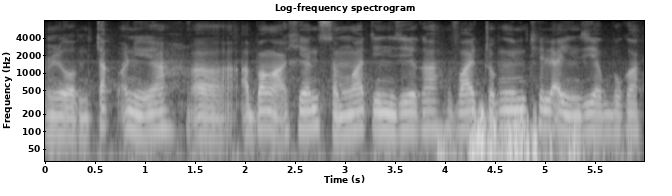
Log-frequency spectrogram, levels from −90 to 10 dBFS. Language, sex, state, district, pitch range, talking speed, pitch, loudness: Mizo, male, Mizoram, Aizawl, 95-115 Hz, 220 wpm, 105 Hz, -18 LUFS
